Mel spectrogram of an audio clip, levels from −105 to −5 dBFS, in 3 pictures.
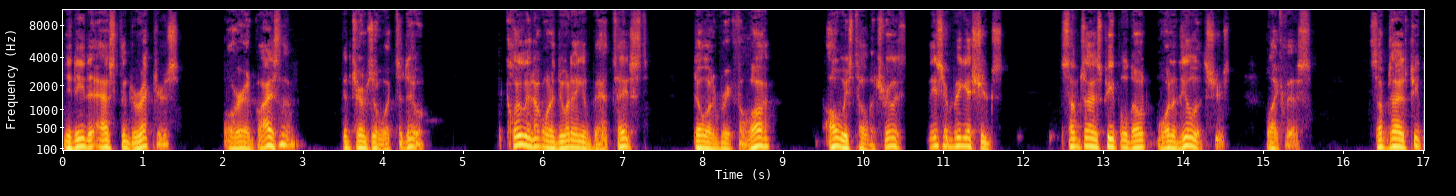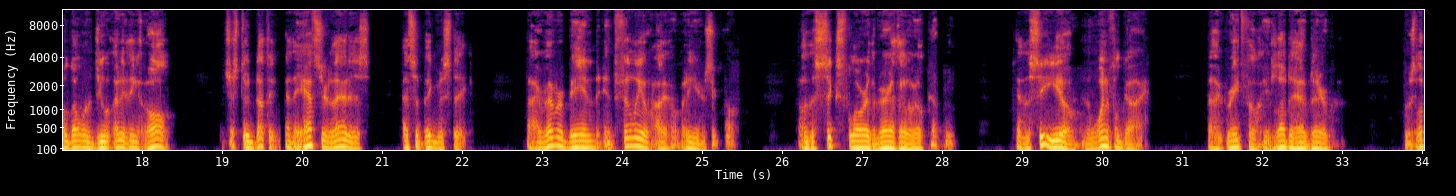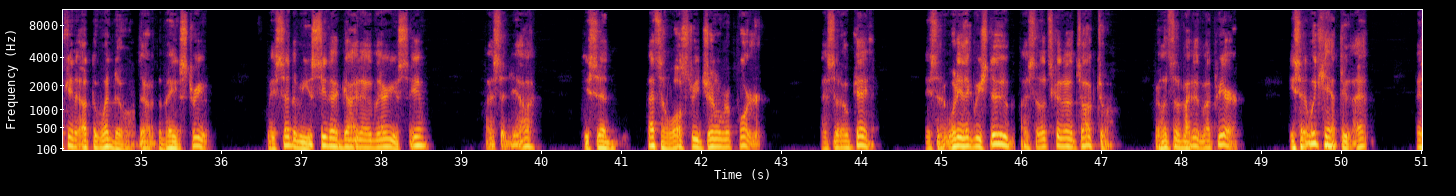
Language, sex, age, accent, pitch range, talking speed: English, male, 60-79, American, 95-135 Hz, 200 wpm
